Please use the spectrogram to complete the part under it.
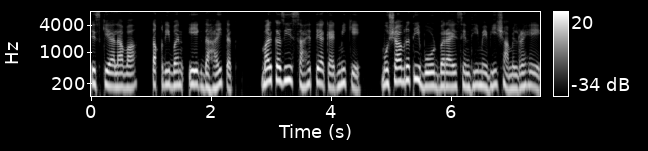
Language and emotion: Urdu, neutral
